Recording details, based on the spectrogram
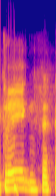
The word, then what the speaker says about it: Craig: Yep, that was my The Elijah my Clegg? – Craig. – Is that an off-brand? – I got a little Irish on me. It's a Craig. – The Clegg. – The Craig. You guys roll your R's.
